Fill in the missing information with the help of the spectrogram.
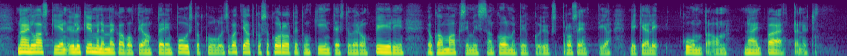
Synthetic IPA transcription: næinlɑskienylikymːenemːekɑʋolt̪ːiɑmpːeɾimpuist̪ot̪kuːluisiʋɑt̪jɑt̪kosːɑkorot̪et̪uŋkiːnt̪eist̪øʋeɾompiːriːnjo̰kɑmɑksimisːɑːŋkolmepilkːṵyksprosent̪ːiɑmikæli | kunt̪ɑ̰o̰n | næimpæːt̪ːæ̰nyt̪

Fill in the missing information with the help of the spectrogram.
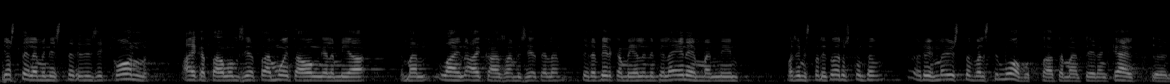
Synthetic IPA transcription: jost̪eilæminist̪eririsikːoon | ɑikɑt̪ɑulolːisiɑt̪ɑimuit̪ɑoŋːelmiɑt̪æmænlɑinɑikɑːnsɑːmisiɑt̪eælːæt̪eidæʋʋirkɑmiehelenːeʋielæenemːænniːn | ʋɑsemist̪olit̪oisuskunt̪ɑ | ryhmæyst̪æʋːˑælːist̪iluoʋut̪ːɑːt̪æmænt̪eiɾæŋkæyt̪ːøːn

